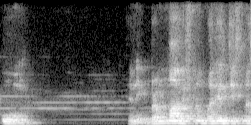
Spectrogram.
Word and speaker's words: ओम: ओम का उच्चारण कैसे करना है, ओ को 75% ओम बोलना है, 25% म ऐसा बोलना है, यस।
